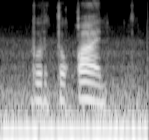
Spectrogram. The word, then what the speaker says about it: برتقال: Portokal.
